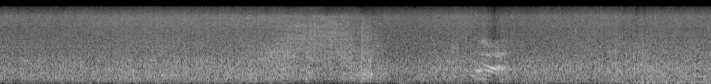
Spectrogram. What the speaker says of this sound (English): It is really, really pouring out there.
